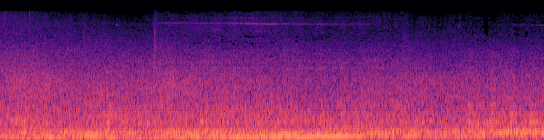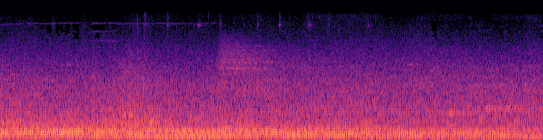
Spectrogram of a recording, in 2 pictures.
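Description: Street traffic, with a vehicle engine running nearby as a steady low hum that eases off about halfway through.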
